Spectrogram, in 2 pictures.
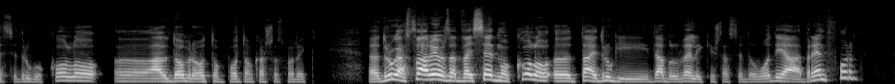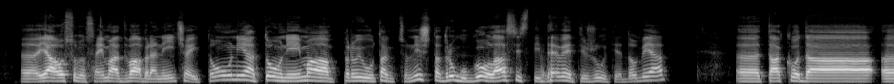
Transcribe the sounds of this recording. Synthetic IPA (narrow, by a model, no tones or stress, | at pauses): esed̪ɾuɡokʰo̞lo̞alid̪o̞bɾoot̪ompo̞t̪omkaoʃt̪osmoɾekli | d̪ɾuɡast̪ʋaːɾjo̞ʃzad̪ʋaesseːd̪mo̞ɡ̚kʰo̞lo̞t̪aːjd̪ɾuɡid̪ablˠʋe̞likiʃt̪ase̞d̪oʋo̞d̪iabɾend̪foɾd̪ | jaːo̞sobnosamimaːd̪ʋaːbɾaniːt͡ɕait̪ounijat̪ounijaimapr̩ʋujuut̪aknit̪suniʃt̪ad̪ɾuɡuɡoːlasist̪id̪e̞ʋeːt̪iʒuːt̪jed̪o̞bija | t̪ako̞ːd̪a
